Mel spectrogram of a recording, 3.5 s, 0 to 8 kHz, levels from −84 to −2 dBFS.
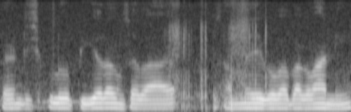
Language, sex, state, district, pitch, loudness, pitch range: Bhojpuri, male, Bihar, Muzaffarpur, 120 Hz, -16 LUFS, 120-125 Hz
